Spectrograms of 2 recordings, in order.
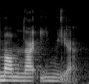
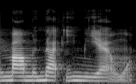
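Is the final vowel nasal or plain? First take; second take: plain; nasal. First: The final vowel is a plain e. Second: The final vowel is nasal. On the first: The speaker calls it right. "Tak jakby tam było e" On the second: The speaker calls it wrong. "Nie mówię"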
